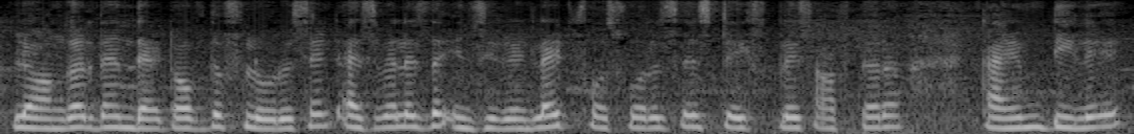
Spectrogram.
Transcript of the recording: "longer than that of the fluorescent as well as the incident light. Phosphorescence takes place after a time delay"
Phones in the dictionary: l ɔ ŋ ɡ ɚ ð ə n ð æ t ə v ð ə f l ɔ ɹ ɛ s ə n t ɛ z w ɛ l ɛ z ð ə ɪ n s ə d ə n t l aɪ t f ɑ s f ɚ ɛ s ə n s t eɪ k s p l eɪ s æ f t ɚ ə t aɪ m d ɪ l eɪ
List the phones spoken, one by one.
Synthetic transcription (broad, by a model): l ɔ ŋ ɡ ɚ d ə n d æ t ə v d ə f l ɔ ɹ ɛ s ə n t ɛ z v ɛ l ɛ z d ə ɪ n s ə d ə n t l aɪ t f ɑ s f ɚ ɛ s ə n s t eɪ k s p l eɪ s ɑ f t ɚ ə t aɪ m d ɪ l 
